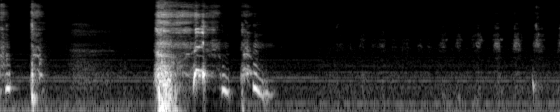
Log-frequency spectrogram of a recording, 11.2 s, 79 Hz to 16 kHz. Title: #75 - can’t breathe without coughing up my lungs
